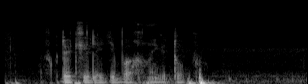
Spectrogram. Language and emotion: Russian, neutral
